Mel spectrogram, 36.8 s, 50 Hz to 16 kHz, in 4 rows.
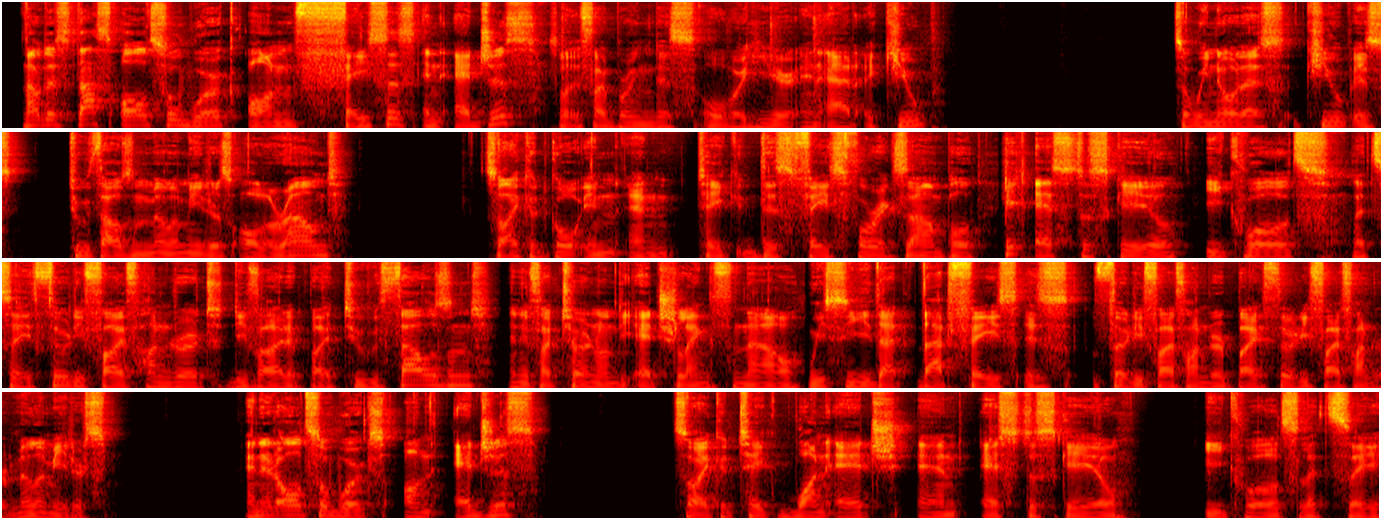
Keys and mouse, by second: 3.7 g, 4.6 click, 5.3 shift+a, 12.0 Tab, 15.9 s, 17.1 =, 18.5 KP_3, 18.7 KP_5, 19.2 KP_0, 19.3 KP_0, 20.0 KP_Divide, 20.4-21.9 typing, 21.7 KP_Enter, 31.1 Tab, 34.1 s, 35.5 =.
